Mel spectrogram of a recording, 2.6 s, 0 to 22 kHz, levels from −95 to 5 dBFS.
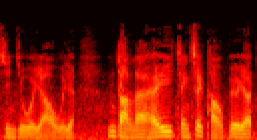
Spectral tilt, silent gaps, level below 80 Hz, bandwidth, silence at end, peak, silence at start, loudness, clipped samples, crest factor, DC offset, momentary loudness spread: -6 dB/octave; none; -58 dBFS; 11 kHz; 0 s; -20 dBFS; 0 s; -34 LUFS; under 0.1%; 14 dB; under 0.1%; 9 LU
